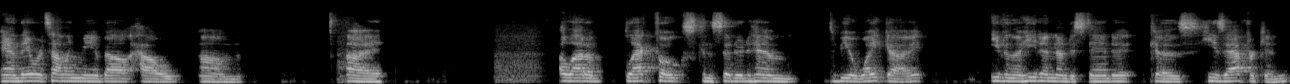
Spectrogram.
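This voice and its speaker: A man with an American accent speaks in a flat monotone at a fairly slow pace, his somewhat breathy voice held at very even loudness and broken by long, frequent pauses. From United States. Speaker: podcast co-host. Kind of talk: casual chat. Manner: halting.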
